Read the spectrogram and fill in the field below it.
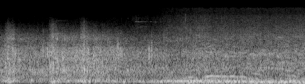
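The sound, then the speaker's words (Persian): A few sharp gunshot cracks ring out on a busy city street in Khorramabad, Iran, irregularly spaced over a constant roar of crowd noise and indistinct voices, as security officers fire toward people. “خرم‌آباد ده دی تیراندازی مامورا به سمت مردم، معلوم نیست هوایی چیه.”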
